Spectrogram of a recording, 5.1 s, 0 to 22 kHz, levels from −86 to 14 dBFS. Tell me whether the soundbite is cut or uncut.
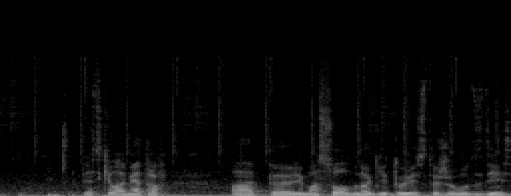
uncut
